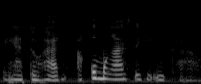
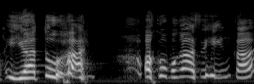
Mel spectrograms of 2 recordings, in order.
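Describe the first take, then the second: First: Lower tone. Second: Firm and loud, sure of himself; loud bold answer. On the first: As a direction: lower and much softer, losing confidence. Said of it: "Mulai, mulai nadanya rada, rada rendah ya". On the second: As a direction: proclaim it boldly like a confident disciple. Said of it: "Petrus dengan lantang bilang". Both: Acted.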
